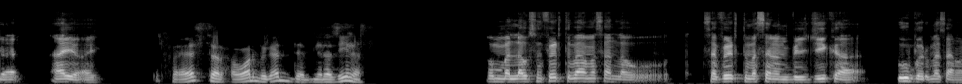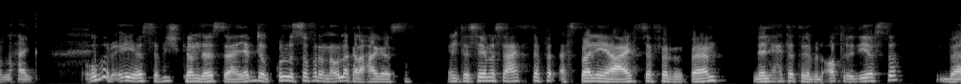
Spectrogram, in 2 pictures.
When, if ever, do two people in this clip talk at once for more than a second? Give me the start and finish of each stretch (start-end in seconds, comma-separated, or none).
none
